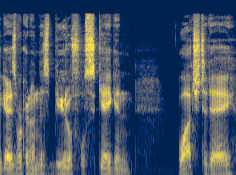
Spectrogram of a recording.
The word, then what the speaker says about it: Skagen: working on this beautiful Skagen watch today I believe that's how you say it uh skoggin Skagen you you know potato potato whatever these are made in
